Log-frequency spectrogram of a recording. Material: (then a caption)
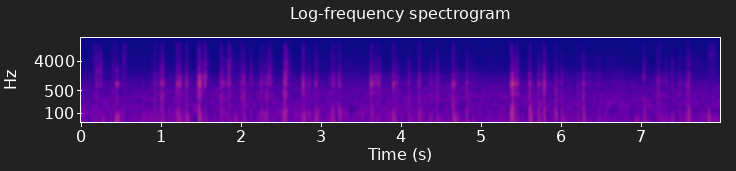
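Glass. Long fingernails tap and scratch the black glass touchscreen of an iPad held at a tilt. Dozens of quick, dry clicks and scrapes come in irregular bursts, each with a faint bright tick around 830 Hz. Every click dies away at once over a low, quiet background.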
